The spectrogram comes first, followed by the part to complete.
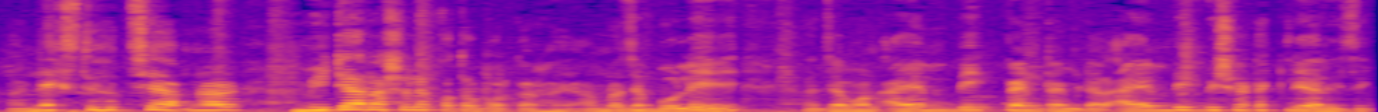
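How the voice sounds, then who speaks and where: A young lecturer explains terms step by step to his online class. His voice sits a little high for a man. He drops in English phrases and pauses often on "uh". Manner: mixes English terms into explanations, frequent "uh" fillers.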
